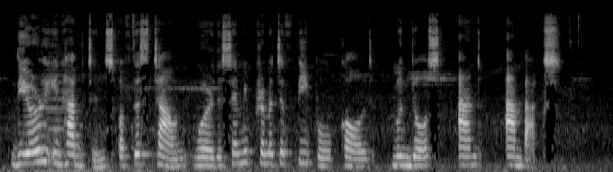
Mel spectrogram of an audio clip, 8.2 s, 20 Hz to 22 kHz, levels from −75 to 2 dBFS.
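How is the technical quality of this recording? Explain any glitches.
No glitches or technical faults can be heard here.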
